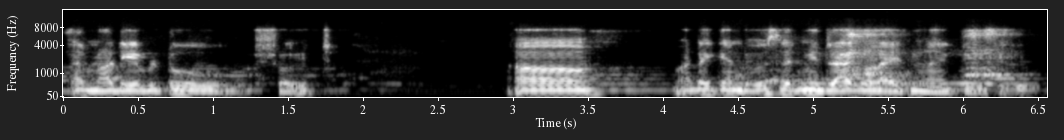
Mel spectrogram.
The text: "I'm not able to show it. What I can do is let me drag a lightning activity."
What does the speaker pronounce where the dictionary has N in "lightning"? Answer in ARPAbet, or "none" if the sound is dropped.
none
